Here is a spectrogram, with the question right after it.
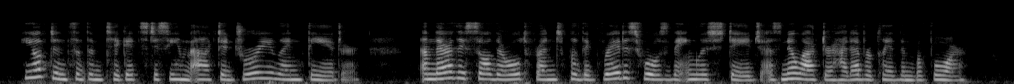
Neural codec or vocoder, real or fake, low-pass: none; real; 7.2 kHz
